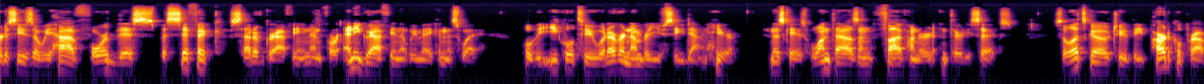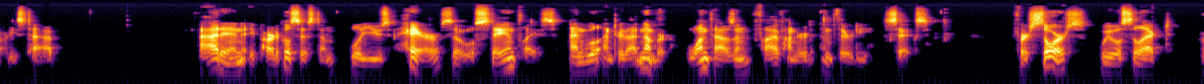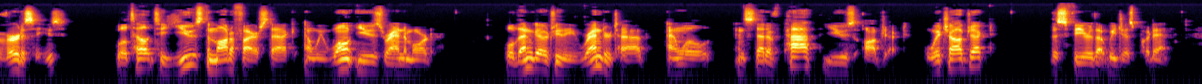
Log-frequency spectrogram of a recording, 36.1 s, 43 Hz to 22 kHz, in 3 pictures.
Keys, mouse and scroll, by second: 11.4 click, 13.9 click, 16.1 click, 18.4 click, 22.5 click, 23.4 click, 25.9 click, 27.5 click, 29.7 click, 31.4 click, 33.8 click.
